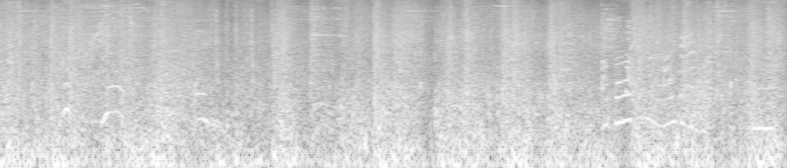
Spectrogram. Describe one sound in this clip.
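Sword slashes and energy blasts hit in quick bursts.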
